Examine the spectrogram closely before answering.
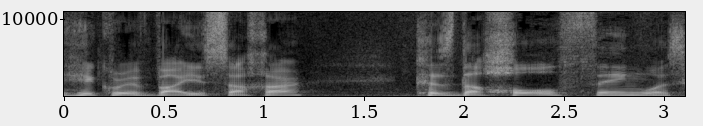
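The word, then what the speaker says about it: Yissachar: Yissaschar. How come they don't pronounce it the shin, the second? Why? Because the word Yissaschar has two meanings, two shins.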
